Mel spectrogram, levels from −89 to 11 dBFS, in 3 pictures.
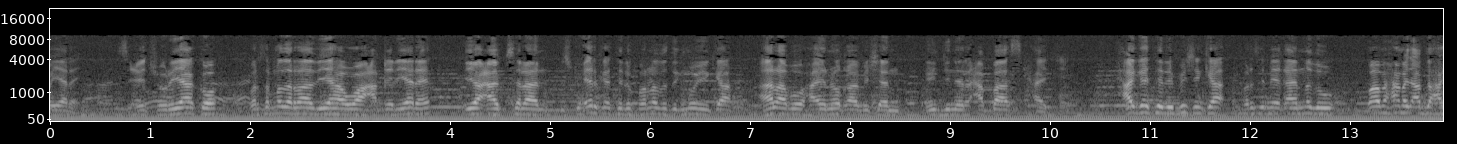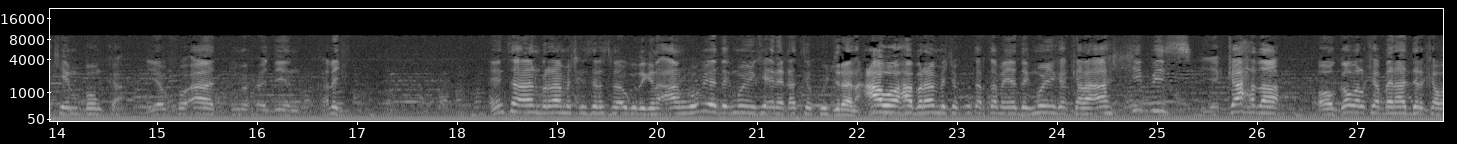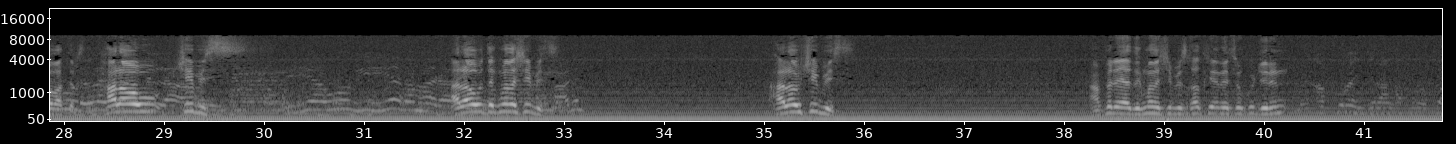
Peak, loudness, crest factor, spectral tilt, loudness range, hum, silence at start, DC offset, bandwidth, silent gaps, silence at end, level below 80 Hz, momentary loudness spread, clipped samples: -6 dBFS; -27 LUFS; 22 dB; -3.5 dB/octave; 9 LU; 50 Hz at -40 dBFS; 0 s; under 0.1%; 9.6 kHz; none; 0 s; -40 dBFS; 17 LU; under 0.1%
